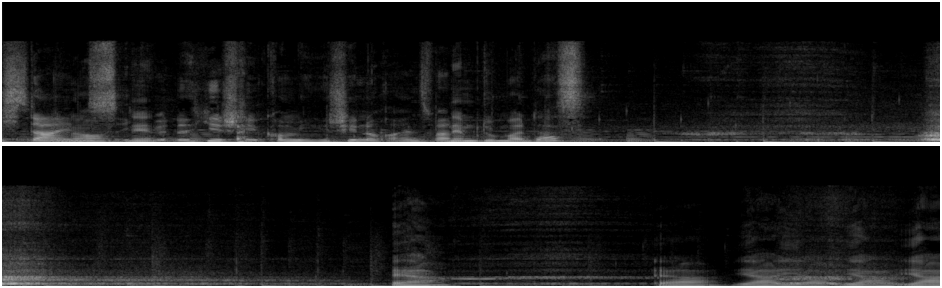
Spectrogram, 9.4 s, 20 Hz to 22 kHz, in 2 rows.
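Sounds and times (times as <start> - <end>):
speech: 0.0 - 3.3, 6.6 - 7.0, 8.0 - 9.3
hollow resonant breath blown into a small vase: 3.4 - 8.0.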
